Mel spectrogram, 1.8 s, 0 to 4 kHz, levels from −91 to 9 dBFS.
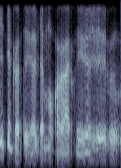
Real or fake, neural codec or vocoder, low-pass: fake; autoencoder, 44.1 kHz, a latent of 192 numbers a frame, MeloTTS; 3.6 kHz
